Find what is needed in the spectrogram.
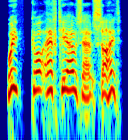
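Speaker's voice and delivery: put-on high, nervous young officer; shaky. A narrator's reading. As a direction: warn the suspect while rattled. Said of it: "said Warren shakily".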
